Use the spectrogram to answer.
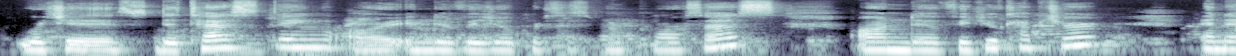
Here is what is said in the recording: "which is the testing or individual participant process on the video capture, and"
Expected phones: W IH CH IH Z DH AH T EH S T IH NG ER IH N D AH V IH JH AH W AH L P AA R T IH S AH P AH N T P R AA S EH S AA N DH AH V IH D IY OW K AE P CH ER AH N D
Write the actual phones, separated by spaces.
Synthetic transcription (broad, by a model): W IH CH IH Z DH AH T EH S T IH NG ER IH N D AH V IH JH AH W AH L P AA R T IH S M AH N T P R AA S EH S AA N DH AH V IH D IY OW K AE P CH ER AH N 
